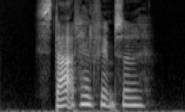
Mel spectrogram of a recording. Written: starthalvfemserne

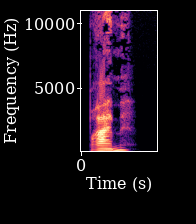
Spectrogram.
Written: bræmme

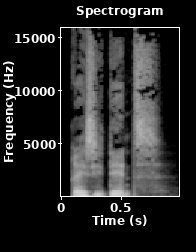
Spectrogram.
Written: residens

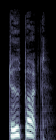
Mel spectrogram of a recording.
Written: dødbold

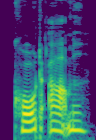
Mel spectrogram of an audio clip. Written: kortarmet

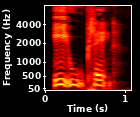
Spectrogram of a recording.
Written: EU-plan

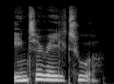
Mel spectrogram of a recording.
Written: interrailtur

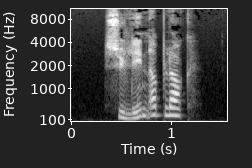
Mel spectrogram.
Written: cylinderblok

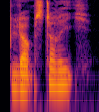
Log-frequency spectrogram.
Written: blomsterrig

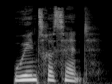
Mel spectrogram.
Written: uinteressant

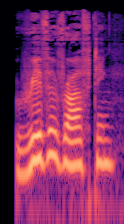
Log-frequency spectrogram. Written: riverrafting

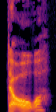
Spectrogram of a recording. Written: derover

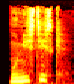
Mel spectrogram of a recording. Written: monistisk

